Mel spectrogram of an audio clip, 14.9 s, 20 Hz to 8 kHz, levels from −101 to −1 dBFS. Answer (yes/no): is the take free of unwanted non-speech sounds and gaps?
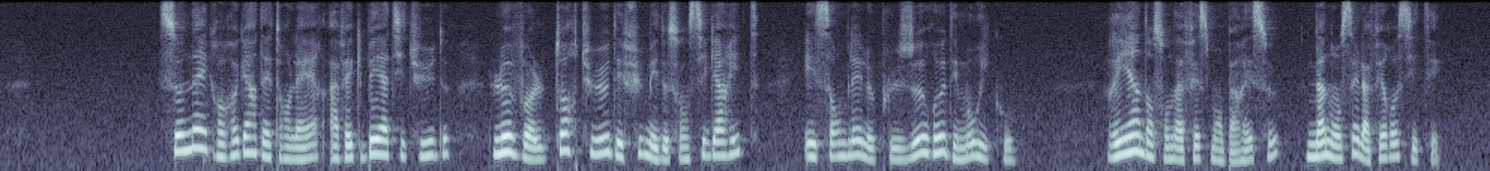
yes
